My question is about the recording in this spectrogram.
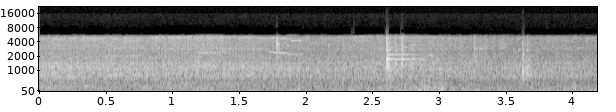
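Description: John Deere tractor's diesel engine running steadily under load as it pulls a reversible plough away. A brief sharp click comes about two and a half seconds in, and a fainter one about a second later.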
